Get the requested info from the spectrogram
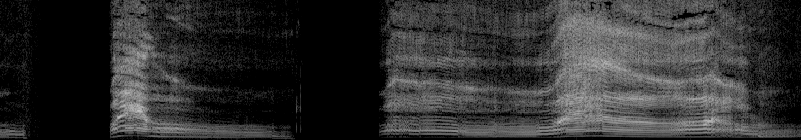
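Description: Two drawn-out cartoon animal cries from a sound-effects library: a shorter one about a second and a half in that jumps up in pitch and then slowly sinks, then a longer one from about five seconds in that wavers up and down.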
